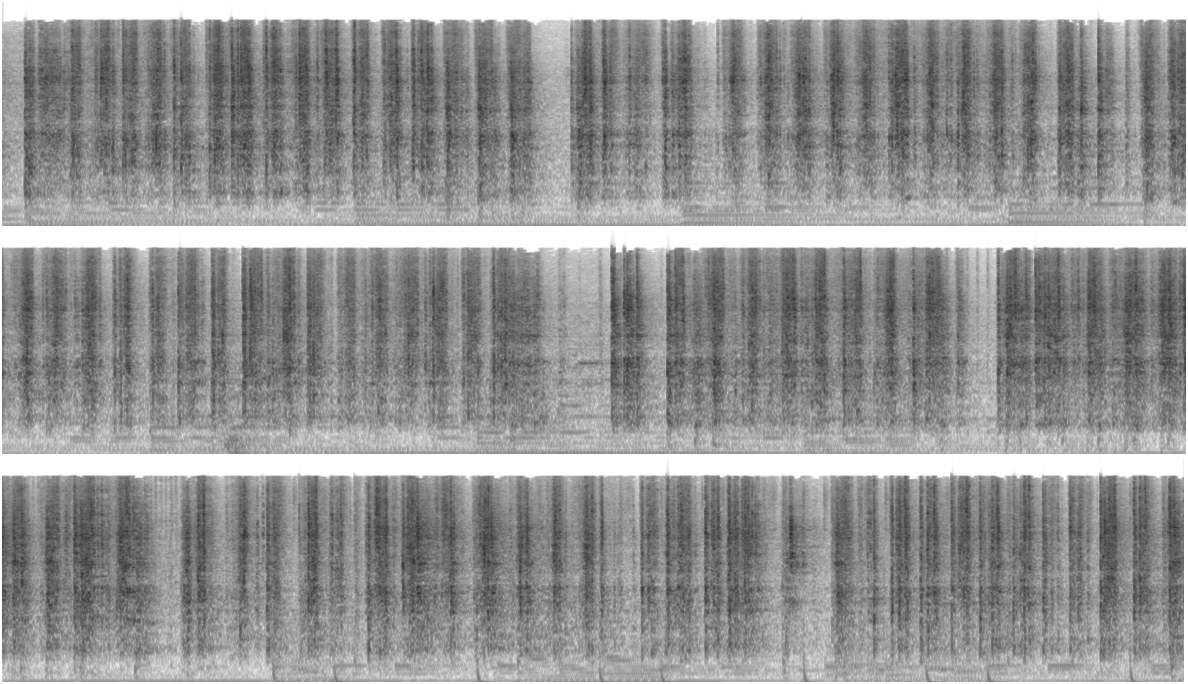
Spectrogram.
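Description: A paintbrush scrubbing piston oil rings against the bottom of a shallow metal tin: fast, scratchy back-and-forth strokes, over background music with a steady bass.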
